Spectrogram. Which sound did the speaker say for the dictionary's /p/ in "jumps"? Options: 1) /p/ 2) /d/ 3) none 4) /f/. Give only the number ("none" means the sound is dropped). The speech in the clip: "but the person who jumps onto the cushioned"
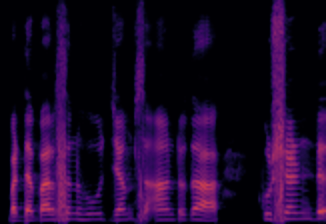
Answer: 3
